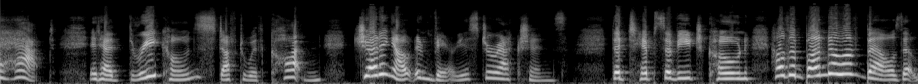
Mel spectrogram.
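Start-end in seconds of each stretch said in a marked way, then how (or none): none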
